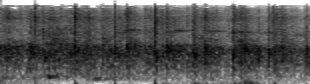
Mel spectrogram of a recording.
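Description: A crowd claps steadily, dense overlapping applause with some sharper individual claps standing out, fairly close and loud throughout with no voices on top.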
